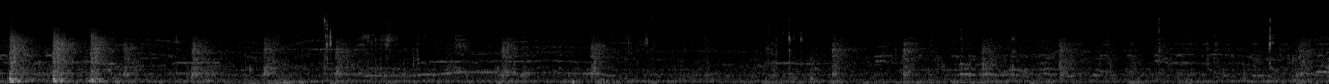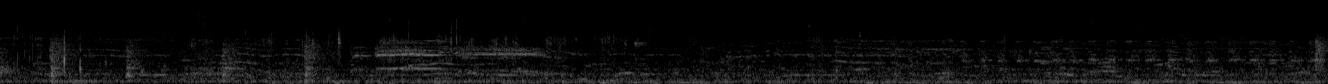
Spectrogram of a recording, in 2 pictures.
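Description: Fingers squish and mix rice.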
